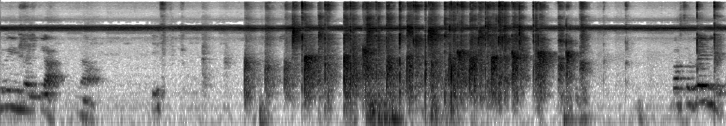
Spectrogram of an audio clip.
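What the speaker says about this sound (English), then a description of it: "So give me my clap now." A church congregation claps in a dense burst that swells for several seconds and then fades, with a constant high insect-like tone above and brief talk at the start and end.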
